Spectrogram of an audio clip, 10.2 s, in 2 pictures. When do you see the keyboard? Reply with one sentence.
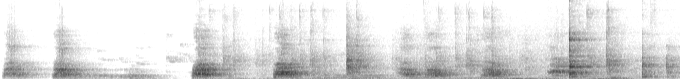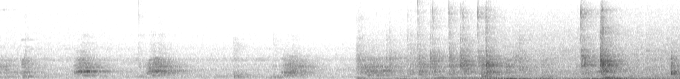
The keyboard can be heard from 1.4 to 4.7 s and from 7.8 to 10.1 s.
